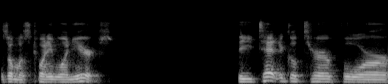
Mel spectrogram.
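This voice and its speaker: A man speaks at a medium pitch with an Indiana accent. His intonation is monotone and flat. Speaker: database trainer and presenter. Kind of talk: technical presentation. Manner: casual, with filler words.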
